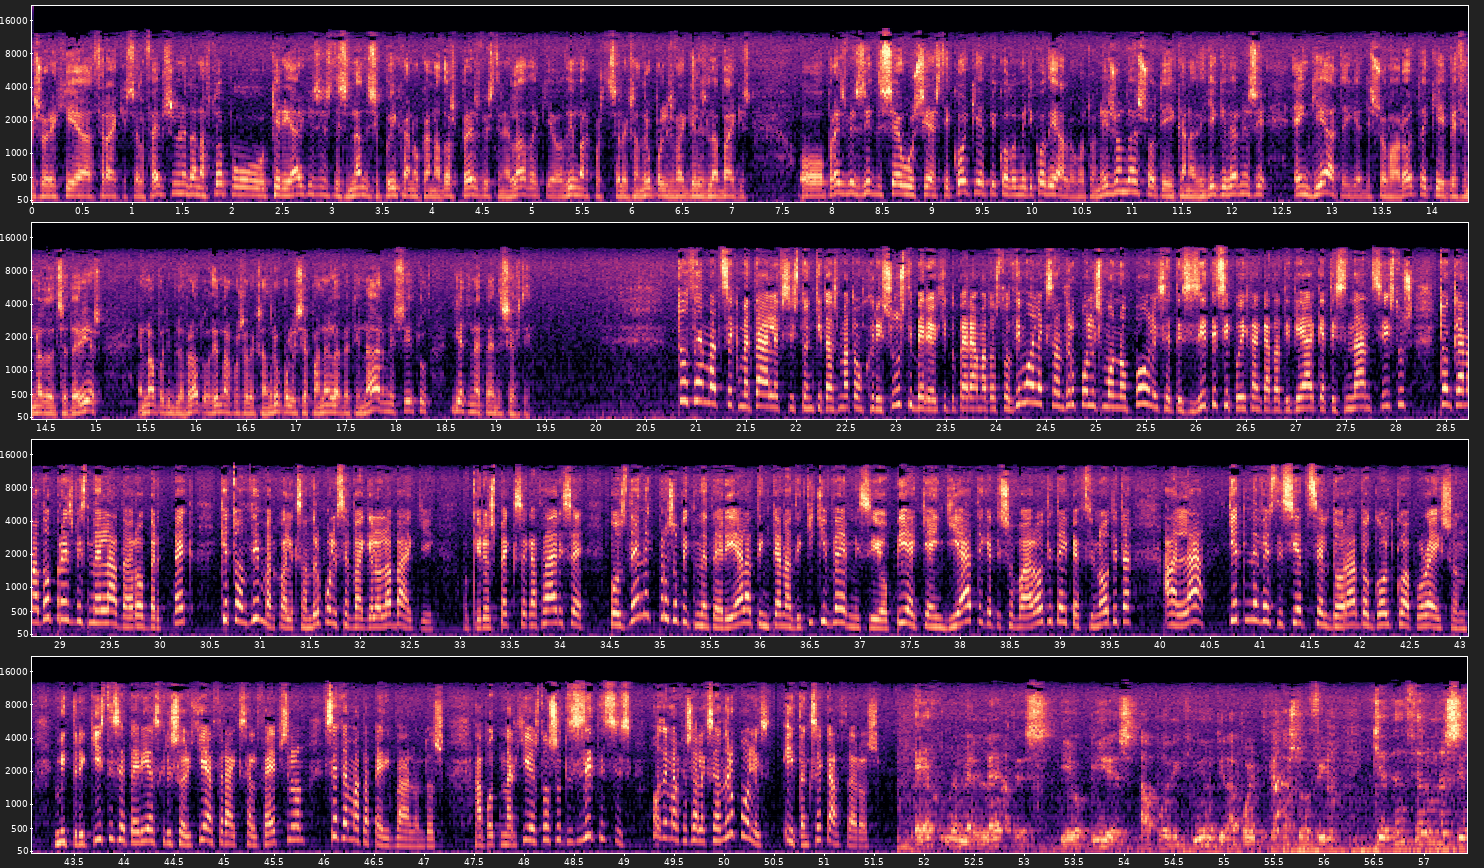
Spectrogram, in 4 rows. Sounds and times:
Speech: 0:00.0 - 0:19.4, 0:20.8 - 0:57.4.

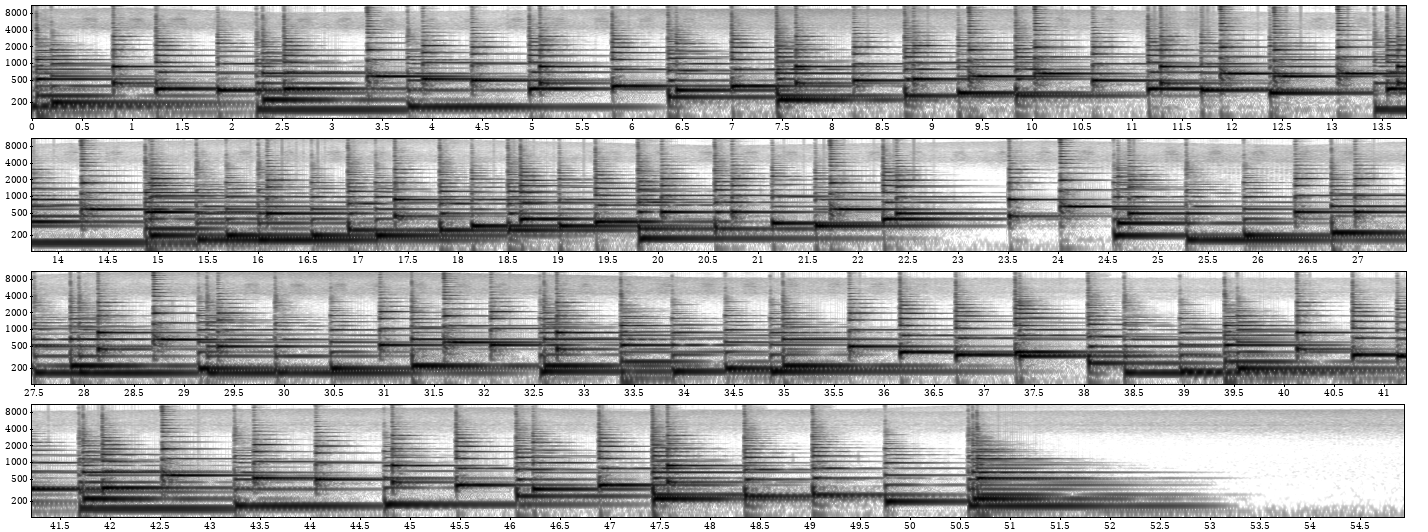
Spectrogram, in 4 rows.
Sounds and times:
Pizzicato: 0:00.0 - 0:53.2
Harp: 0:00.0 - 0:53.8.

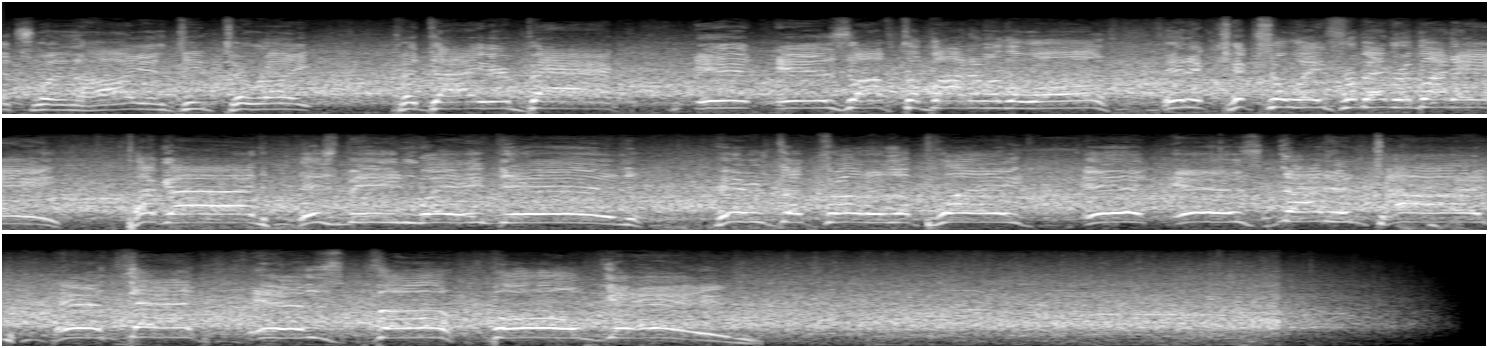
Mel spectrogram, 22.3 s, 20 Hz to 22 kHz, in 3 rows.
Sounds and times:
Speech: 0:00.0 - 0:18.6.

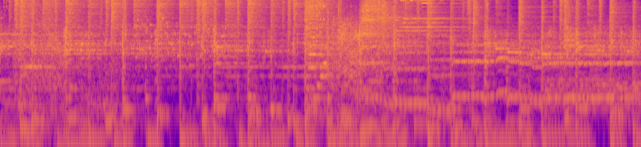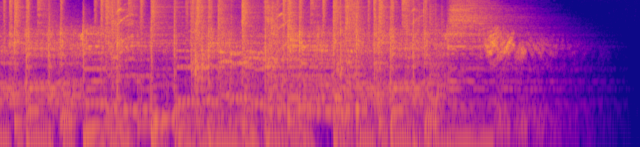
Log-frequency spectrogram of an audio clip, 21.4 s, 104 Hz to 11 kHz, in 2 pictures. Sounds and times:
Music: 0:00.0 - 0:21.3.

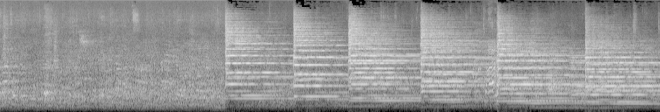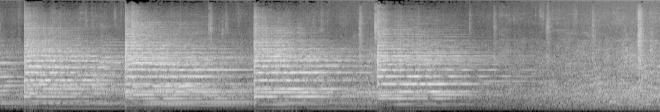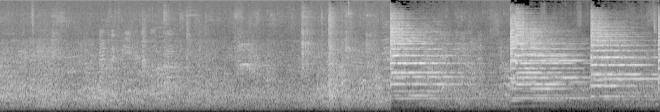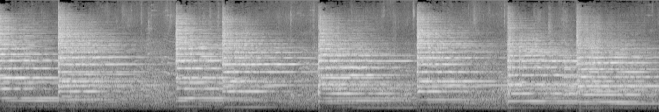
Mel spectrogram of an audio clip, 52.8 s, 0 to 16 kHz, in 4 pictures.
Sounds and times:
Church bell: 0:00.0 - 0:52.7.

